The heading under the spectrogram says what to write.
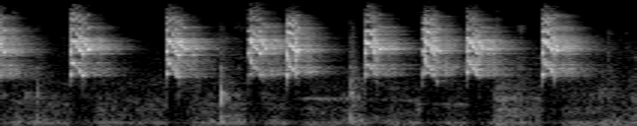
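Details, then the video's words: A breeding pair of lovebirds chirping steadily: loud, raspy high notes every half second or so, occasionally doubled, over a low hum. "Beautiful lovebirds chirping sounds | Amazing breeding pair"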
